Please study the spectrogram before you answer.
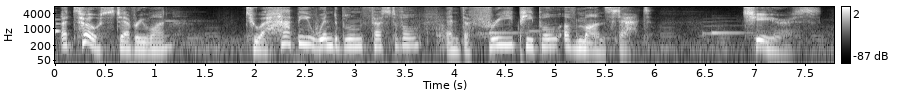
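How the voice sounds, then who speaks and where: A man voicing a smooth, teasing male knight captain in a video game dub. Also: a little high, animated, slow, faint music behind. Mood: wry.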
